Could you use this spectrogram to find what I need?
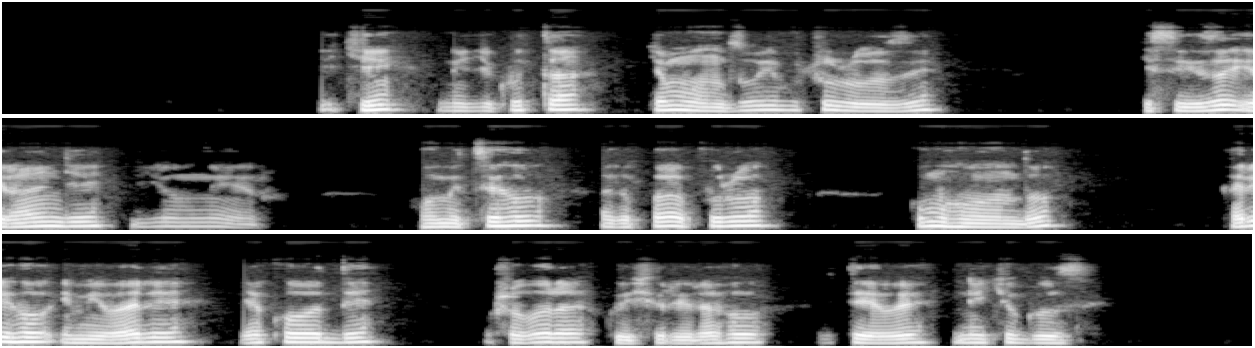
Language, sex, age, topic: Kinyarwanda, male, 25-35, finance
